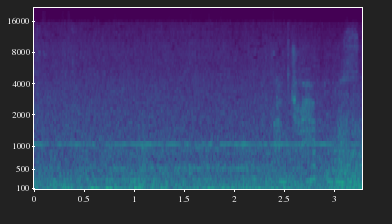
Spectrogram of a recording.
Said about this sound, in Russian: Я попала в бурю.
